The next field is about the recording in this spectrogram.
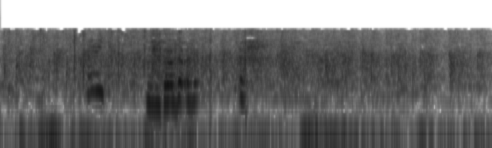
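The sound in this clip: An audience applauds to welcome a senior volleyball defensive specialist at a university event, steady clapping that swells briefly, with a voice talking over it.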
